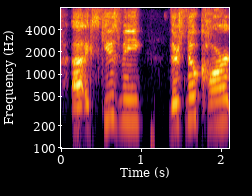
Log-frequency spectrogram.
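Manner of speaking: slow, lost-sounding high voice. Retelling how a newcomer on their first day asks: imitating a new person. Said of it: "who's the new fish".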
